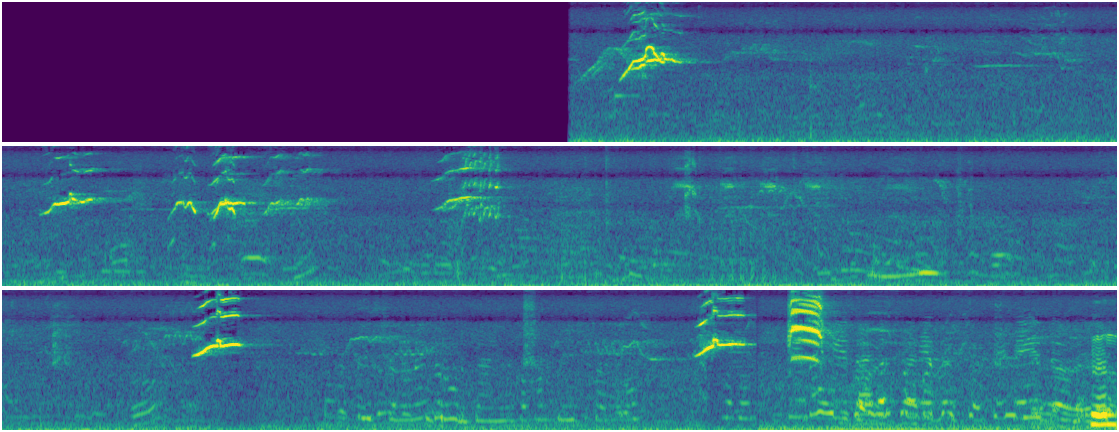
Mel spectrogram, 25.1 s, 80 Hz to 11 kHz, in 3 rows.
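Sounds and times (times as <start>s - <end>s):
caged birds shrill calls: 4.3s - 24.2s.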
